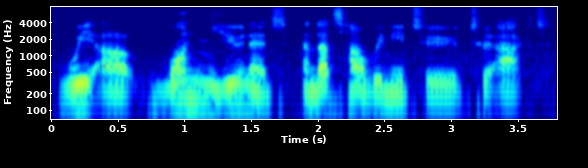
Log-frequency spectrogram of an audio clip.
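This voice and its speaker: A man explaining an idea in a casual podcast discussion, with hesitant pauses and restarts. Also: medium pitch, huge pitch swings, creaky, no echo. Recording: dry, distant from the mic.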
